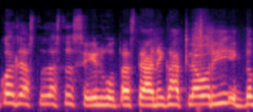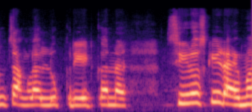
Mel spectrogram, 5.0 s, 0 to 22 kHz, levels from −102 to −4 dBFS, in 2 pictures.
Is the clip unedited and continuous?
no; 1 cut; at 4.0 s

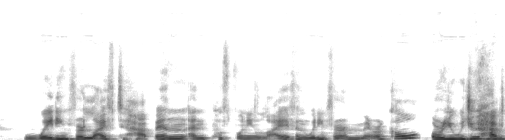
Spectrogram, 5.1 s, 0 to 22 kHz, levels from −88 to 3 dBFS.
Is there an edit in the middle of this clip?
no; 0 cuts

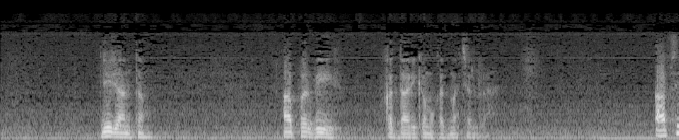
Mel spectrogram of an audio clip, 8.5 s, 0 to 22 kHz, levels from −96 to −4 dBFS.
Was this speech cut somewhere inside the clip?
yes; 1 cut; at 7.5 s

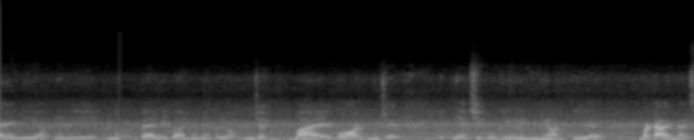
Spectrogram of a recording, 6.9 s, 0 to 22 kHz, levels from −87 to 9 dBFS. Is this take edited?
no; 0 cuts

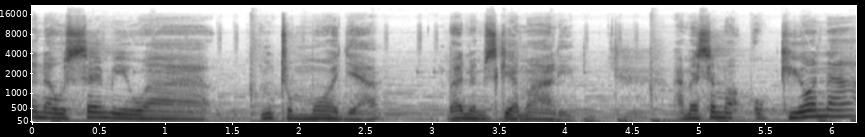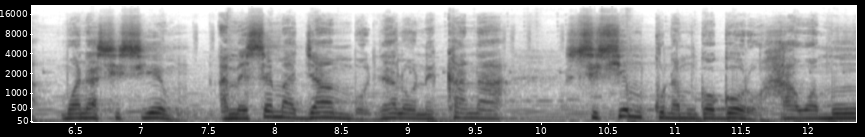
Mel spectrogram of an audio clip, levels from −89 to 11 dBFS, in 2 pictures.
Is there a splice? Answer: yes; 2 cuts; at 6.3 s, 7.4 s

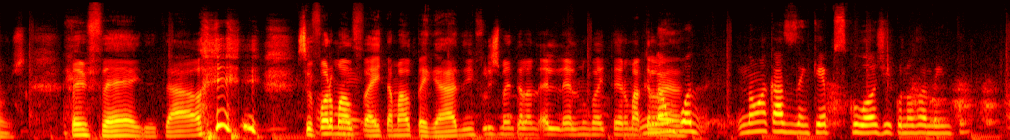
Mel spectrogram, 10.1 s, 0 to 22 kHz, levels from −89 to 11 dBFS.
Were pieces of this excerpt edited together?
no; 0 cuts

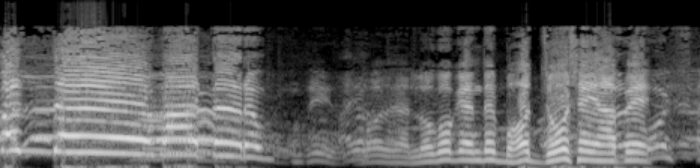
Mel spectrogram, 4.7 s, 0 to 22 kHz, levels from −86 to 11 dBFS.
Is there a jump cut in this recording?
no; 0 cuts

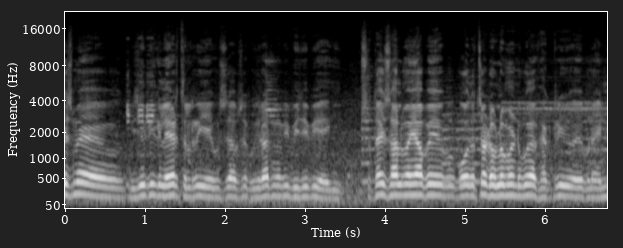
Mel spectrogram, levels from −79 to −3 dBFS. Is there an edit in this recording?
yes; 1 cut; at 3.7 s

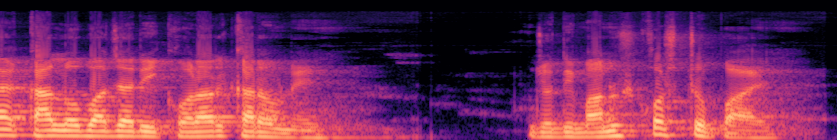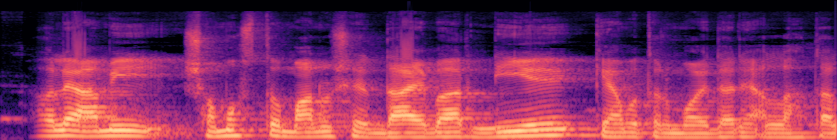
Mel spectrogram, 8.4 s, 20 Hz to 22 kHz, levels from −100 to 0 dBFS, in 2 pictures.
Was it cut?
yes; 1 cut; at 4.4 s

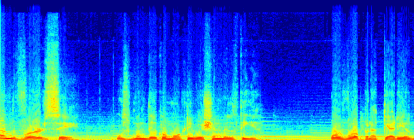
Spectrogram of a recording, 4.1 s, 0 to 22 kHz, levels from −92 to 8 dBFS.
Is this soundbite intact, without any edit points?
yes; 0 cuts

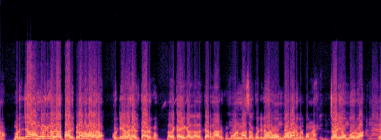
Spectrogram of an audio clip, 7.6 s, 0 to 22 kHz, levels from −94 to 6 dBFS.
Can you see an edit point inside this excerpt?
yes; 1 cut; at 2.2 s

